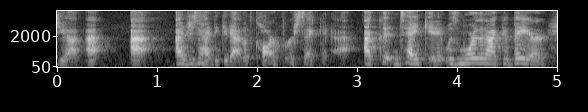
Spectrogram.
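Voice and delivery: a hint of a worn-out husband; husband quoted. Husband to his wife in the car, lightly voiced and weary. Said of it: "And he said".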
